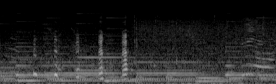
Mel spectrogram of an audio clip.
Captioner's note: laughter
